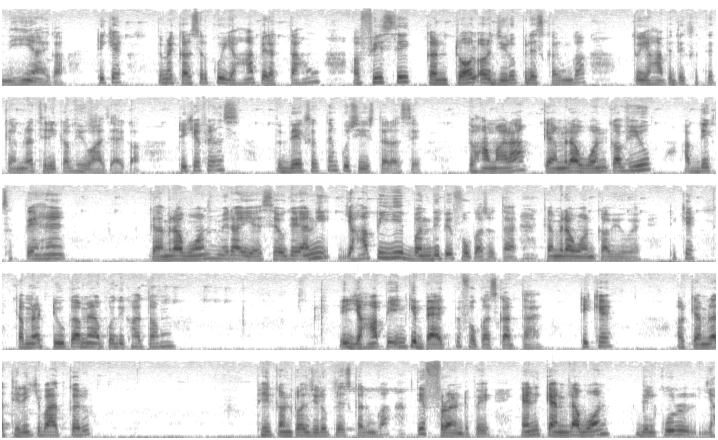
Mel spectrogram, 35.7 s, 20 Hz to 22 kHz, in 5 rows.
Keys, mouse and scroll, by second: 5.6 ctrl+KP_0, 9.8-11.5 middle drag, 12.2-13.7 middle drag, 13.7-15.4 drag, 16.0 ctrl+KP_0, 17.4 middle click, 18.7-20.8 middle drag, 21.8-23.6 drag, 23.9 ctrl+KP_0, 29.8-31.3 drag, 31.3 middle click, 31.4 ctrl+KP_0.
